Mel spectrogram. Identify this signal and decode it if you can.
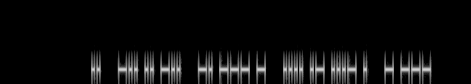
Morse code, heard as a keyed tone, about 44 wpm, 700 Hz. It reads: I DID NOT HAVE TO
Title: Sets of 5 Words 45wpm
